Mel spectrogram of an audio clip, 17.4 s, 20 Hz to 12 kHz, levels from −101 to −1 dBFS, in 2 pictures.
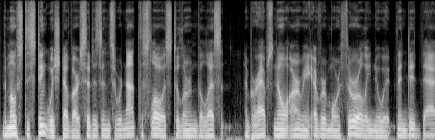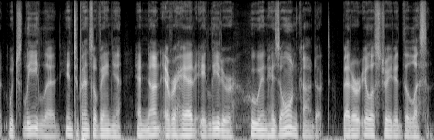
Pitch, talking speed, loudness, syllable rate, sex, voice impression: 100 Hz, 160 wpm, -20 LUFS, 4.4 syllables/s, male, very masculine, very adult-like, slightly thick, sincere, wild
